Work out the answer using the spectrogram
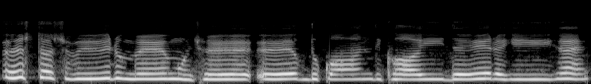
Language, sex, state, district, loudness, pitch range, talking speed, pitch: Hindi, female, Madhya Pradesh, Katni, -11 LUFS, 235-255 Hz, 100 wpm, 240 Hz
